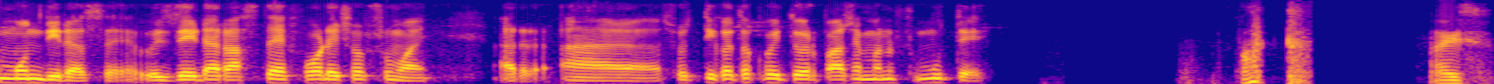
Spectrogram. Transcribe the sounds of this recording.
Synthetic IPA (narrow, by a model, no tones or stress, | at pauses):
mond̪iɾasʰḛzejʈaɾast̪aefɔɽeʃɔbʃɔmɔe | a̰ɾʃot̪ːikɔt̪akʰoit̪oɾpaʃemanuʃmut̪e | ɔʈː | a̰js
